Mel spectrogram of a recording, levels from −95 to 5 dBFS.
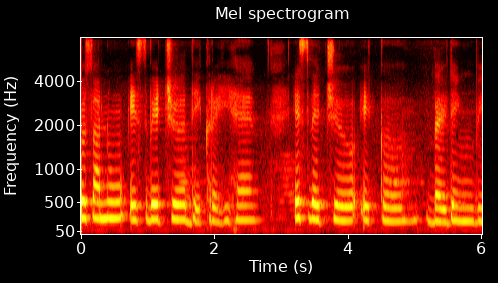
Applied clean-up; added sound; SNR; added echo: none; none; none; none.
